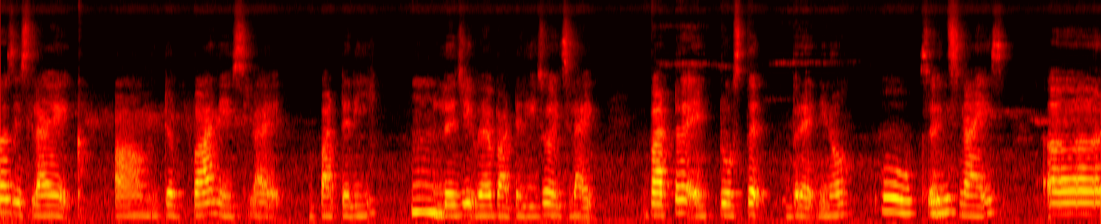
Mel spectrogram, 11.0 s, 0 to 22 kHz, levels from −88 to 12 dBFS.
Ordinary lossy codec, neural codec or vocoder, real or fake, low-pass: none; vocoder, 44.1 kHz, 128 mel bands, Pupu-Vocoder; fake; none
